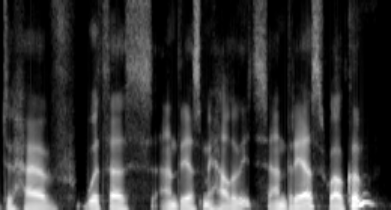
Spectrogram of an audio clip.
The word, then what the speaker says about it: Mihalovits: Okay, so my name is Andreas Mihalovits. That's how you would pronounce it correctly.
